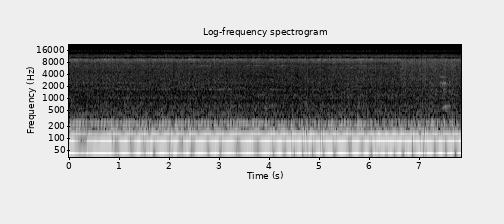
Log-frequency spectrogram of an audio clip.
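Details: MK3 Supra, stock block, Haltech standalone with retuned cranking and fuel tables: catches at once and holds a strong, steady low rumble with even firing and no misses. Starts and runs cleanly, as normal.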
